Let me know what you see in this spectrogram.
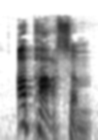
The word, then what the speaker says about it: opossum: The name of the species that's native to the United States is spelled with that O on the front, but Webster says it's pronounced opossum, as if the O were a short A.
